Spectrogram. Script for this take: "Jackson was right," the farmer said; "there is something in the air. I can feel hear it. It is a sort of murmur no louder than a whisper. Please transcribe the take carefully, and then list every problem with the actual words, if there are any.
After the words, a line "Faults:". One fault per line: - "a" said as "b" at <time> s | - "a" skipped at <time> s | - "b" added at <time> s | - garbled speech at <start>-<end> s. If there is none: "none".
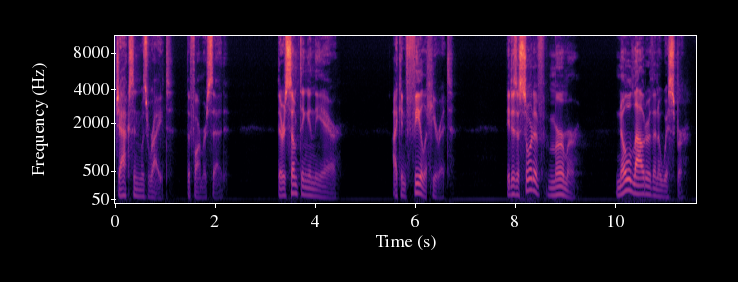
"Jackson was right," the farmer said; "there is something in the air. I can feel hear it. It is a sort of murmur no louder than a whisper.
Faults:
none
